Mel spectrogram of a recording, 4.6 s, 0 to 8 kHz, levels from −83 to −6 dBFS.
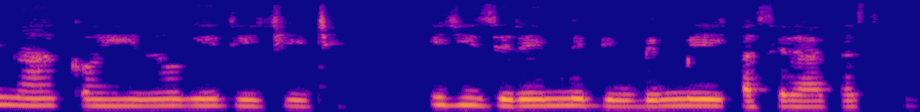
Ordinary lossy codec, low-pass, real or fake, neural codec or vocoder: none; none; real; none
